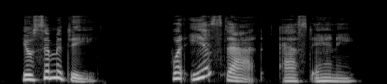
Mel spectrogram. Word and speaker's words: Yosemite: "Yosemite?" said Annie. Jack laughed. "No, it's pronounced Yosemite," he said. "Yosemite."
